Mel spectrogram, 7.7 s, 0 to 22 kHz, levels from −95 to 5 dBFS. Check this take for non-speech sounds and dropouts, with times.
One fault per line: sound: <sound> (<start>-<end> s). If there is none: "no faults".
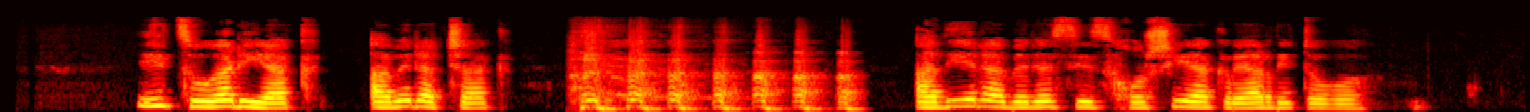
sound: laugh (2.8-4.4 s)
